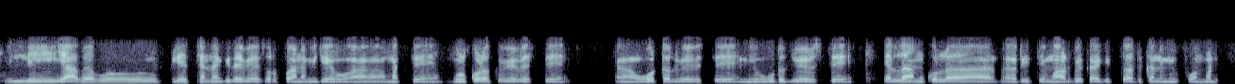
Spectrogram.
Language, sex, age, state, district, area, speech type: Kannada, male, 18-30, Karnataka, Bellary, rural, conversation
